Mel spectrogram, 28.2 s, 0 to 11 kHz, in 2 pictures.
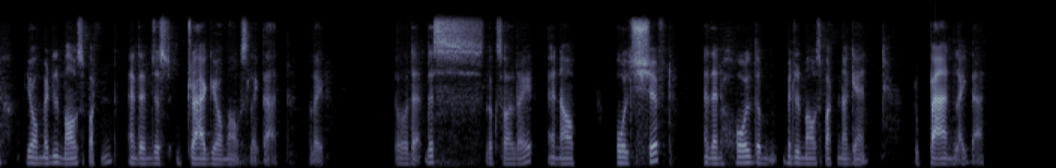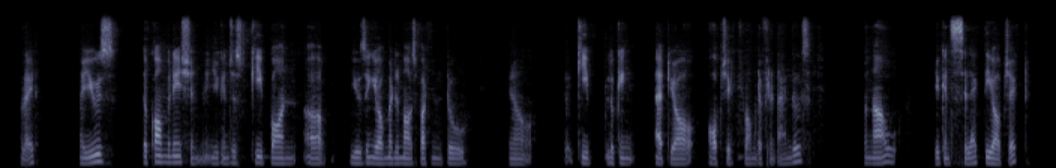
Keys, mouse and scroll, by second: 10.9-14.0 shift+middle drag, 15.2-22.7 middle drag, 24.1-25.2 middle drag, 25.2 click, 25.3 middle click, 26.9 click.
